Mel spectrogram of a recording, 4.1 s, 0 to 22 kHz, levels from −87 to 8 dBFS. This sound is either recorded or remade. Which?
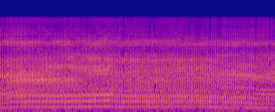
remade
